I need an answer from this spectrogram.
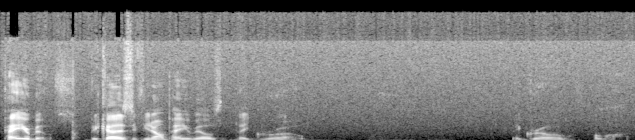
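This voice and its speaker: A man's voice: fairly low pitch, very animated, slow pace. An older man with an Oklahoma Southern accent, teaching a folksy Sunday school lesson as a pastor, joking and acting out quoted voices. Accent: Oklahoma Southern American.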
